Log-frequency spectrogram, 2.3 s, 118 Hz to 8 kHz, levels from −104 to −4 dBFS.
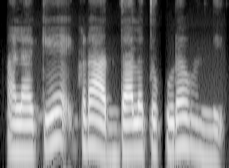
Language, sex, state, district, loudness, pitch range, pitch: Telugu, female, Telangana, Hyderabad, -17 LUFS, 180-205 Hz, 185 Hz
